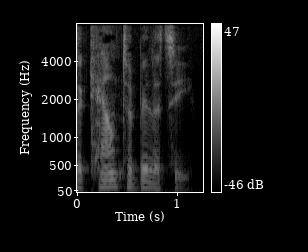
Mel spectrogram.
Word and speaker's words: accountability: The next word is accountability.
